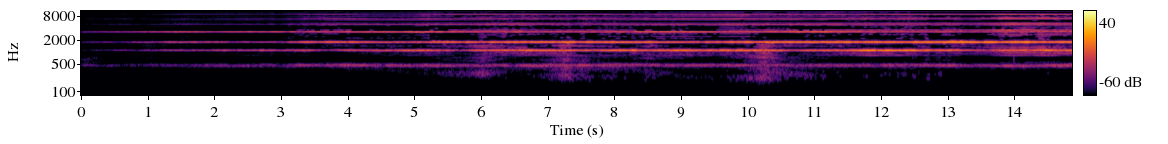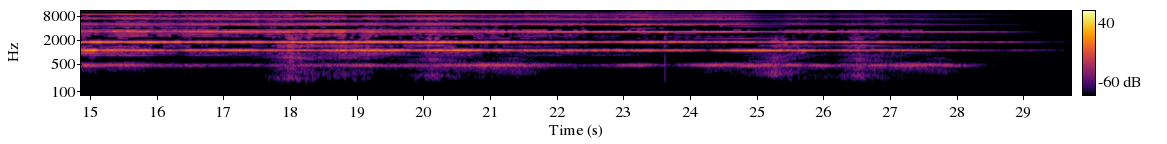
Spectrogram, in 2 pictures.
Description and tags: glass pad reverb
Trying to get a bowed glass pad! A glass of water tuned, if I remember right, to A, and bowed mercilessly with wet fingers.
Recorded by Sony Xperia C5305, heavely edited in Audition.
glass-pad, bowed-glass, dream, pad, glass, sweet, drone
